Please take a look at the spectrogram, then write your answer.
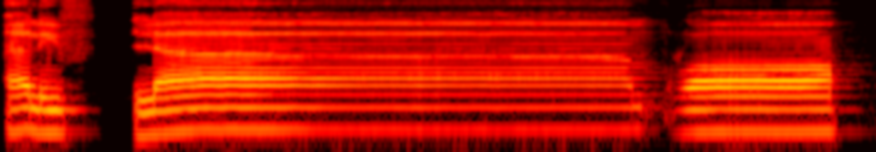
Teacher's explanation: ہم نے لام کو تو لمبا کیا ہے کیونکہ اس کے اوپر مد ہے، اور را کو نہیں لمبا کیا، صرف کھینچا ہے ایک الف کے برابر، کیونکہ اس کے اوپر کھڑا زبر ہے، اور کھڑا زبر جس حرف کے اوپر آ جائے یا کھڑی زیر آ جائے یا الٹا پیش آ جائے تو اس کو ایک الف کے برابر کھینچ کے پڑھا جاتا ہے۔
